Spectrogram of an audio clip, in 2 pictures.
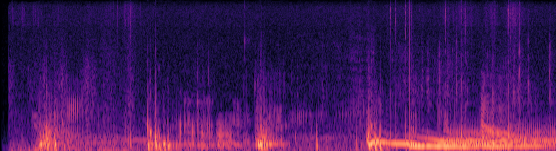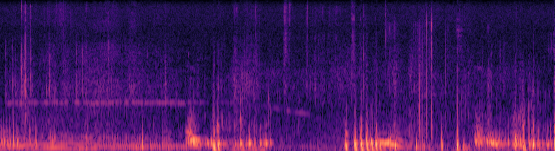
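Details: Loud, irregular gurgling and low rumbling of the belly with bubbly bursts and a sustained growl: stomach growling.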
